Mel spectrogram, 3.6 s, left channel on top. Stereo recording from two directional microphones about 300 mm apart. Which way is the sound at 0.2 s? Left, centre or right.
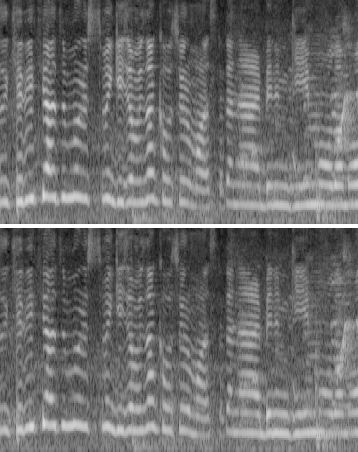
Centre.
